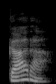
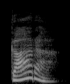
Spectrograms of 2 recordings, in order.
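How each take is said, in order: Both takes have the same delivery.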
